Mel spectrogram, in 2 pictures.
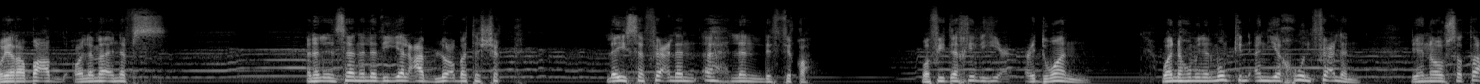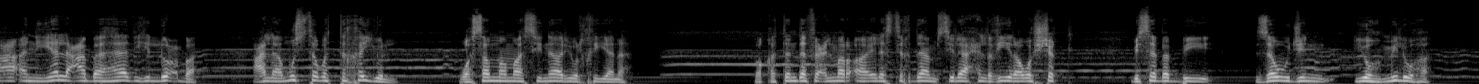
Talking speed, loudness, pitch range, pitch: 95 wpm, -25 LUFS, 145-195 Hz, 160 Hz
